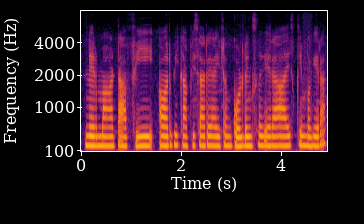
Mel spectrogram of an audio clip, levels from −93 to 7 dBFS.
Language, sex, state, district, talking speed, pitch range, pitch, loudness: Hindi, female, Madhya Pradesh, Bhopal, 135 wpm, 195-200 Hz, 195 Hz, -15 LUFS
